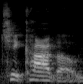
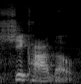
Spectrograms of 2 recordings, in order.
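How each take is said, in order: First: The first syllable sounds like 'chick'. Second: The first syllable sounds like 'shih'. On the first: The speaker calls it wrong. "that was just the way that she was pronouncing it" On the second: The speaker calls it right. "It's Chicago"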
